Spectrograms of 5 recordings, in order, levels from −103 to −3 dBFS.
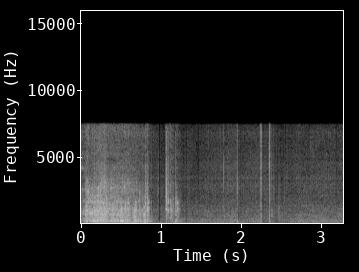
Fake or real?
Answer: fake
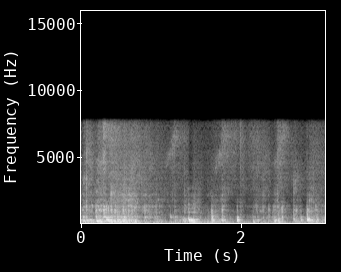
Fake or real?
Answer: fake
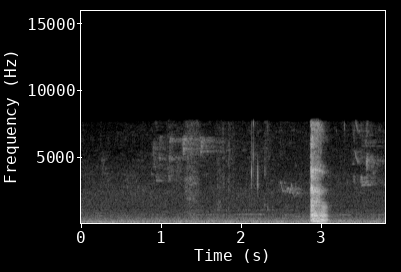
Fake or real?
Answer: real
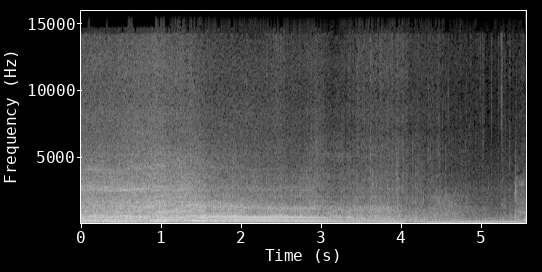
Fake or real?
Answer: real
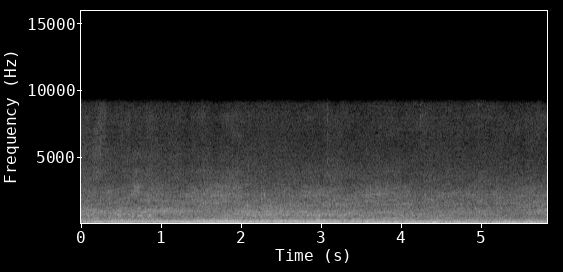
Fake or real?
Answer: fake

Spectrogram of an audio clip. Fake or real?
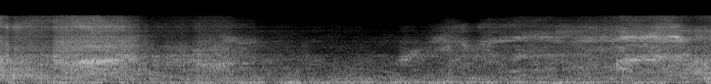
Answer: fake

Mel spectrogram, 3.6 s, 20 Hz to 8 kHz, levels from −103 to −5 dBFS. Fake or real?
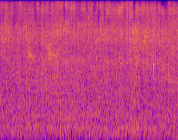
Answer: fake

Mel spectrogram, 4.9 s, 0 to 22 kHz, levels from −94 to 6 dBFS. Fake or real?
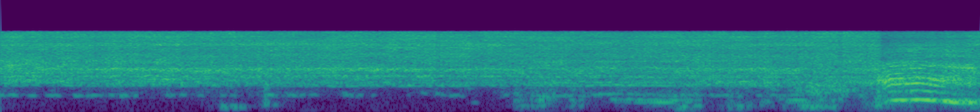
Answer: fake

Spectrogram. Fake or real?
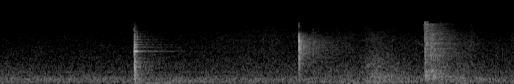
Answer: real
